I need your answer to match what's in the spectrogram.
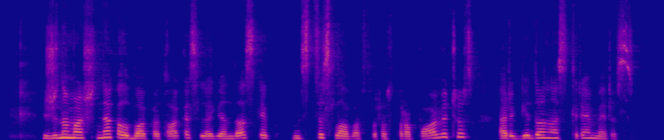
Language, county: Lithuanian, Klaipėda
